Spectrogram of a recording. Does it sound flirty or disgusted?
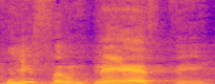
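flirty. It sounds playful and flirty.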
